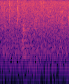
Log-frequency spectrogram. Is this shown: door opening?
no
